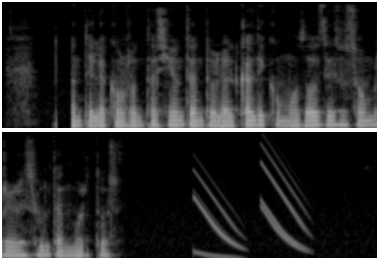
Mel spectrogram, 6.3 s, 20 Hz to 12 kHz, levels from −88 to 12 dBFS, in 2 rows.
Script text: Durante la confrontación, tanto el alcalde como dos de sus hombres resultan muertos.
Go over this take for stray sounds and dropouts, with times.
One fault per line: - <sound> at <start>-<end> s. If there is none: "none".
- dropout at 0.5-0.6 s
- chirp at 4.7-5.8 s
